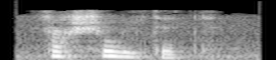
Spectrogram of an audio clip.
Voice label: "verschuldet", alsace

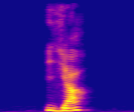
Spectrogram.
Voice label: "ja", alsace

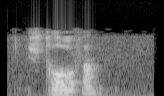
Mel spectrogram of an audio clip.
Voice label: "schtrofe", alsace

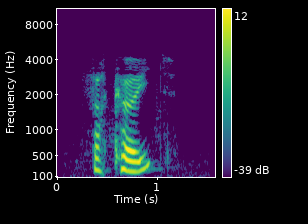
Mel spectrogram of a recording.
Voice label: "vekaut", Bas Rhin

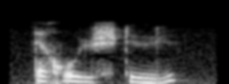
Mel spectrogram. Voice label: "rollstuehl", Bas Rhin; medecine; chaise roulante

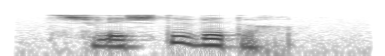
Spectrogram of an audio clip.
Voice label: "schlechte wetter", alsace; meteo

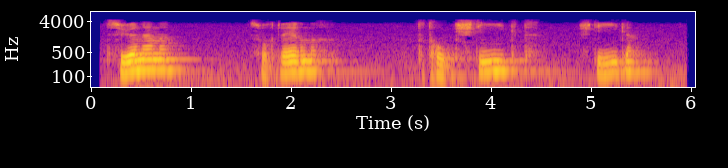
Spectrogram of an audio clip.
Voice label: "warmer", alsace; meteo

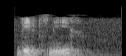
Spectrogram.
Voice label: "wildsmeer", alsace; meteo

